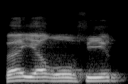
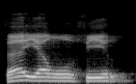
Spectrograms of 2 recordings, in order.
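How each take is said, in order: No difference in how they are said.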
